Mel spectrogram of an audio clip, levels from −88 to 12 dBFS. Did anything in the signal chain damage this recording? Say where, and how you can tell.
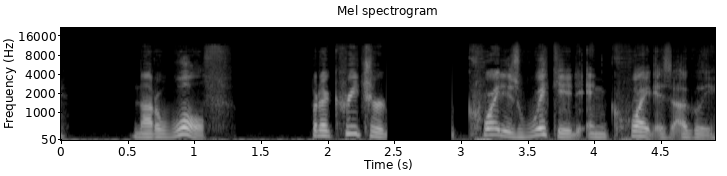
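Yes. At playback, a rebuffering stall stops the speech from 2.44 to 2.94 s, leaving about half a second of silence. The player exhausted its downloaded audio and waited for more data before continuing. What sets this apart from a network dropout or packet loss is that nothing goes missing: the speech picks up at exactly the point where it stopped, with no skipped syllable or jump. The clip simply runs about 0.49 s longer.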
